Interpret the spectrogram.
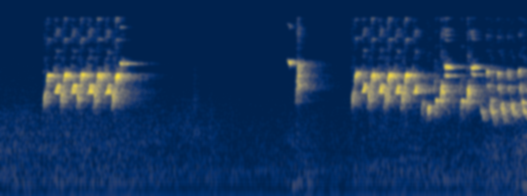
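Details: European goldfinch from Turkey, a lead bird singing the şakşaklı style: two bursts of rapid, bright, twittering notes with a quick rhythmic trill, split by a brief high chirp and a pause in quiet surroundings.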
